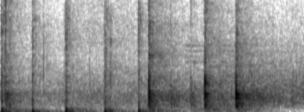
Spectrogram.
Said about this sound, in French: Je n'avais même pas le temps de réagir que le loquet se ferma violemment, m'enfermant dans le grenier. J'eus beau tambouriner de toutes mes forces, impossible de rouvrir la porte.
